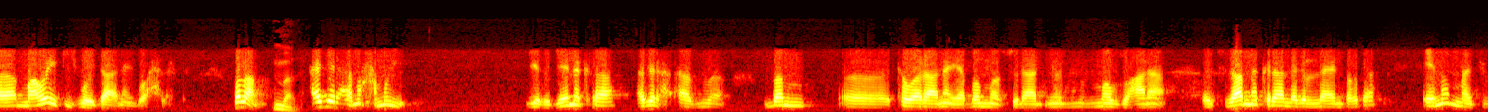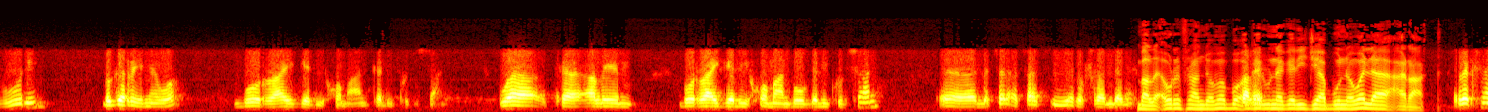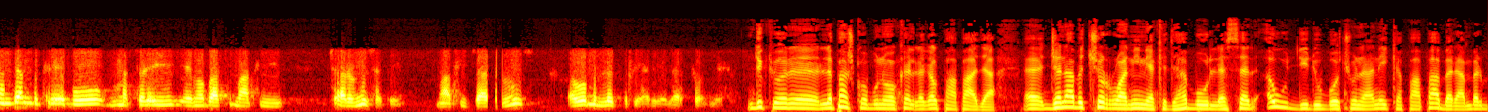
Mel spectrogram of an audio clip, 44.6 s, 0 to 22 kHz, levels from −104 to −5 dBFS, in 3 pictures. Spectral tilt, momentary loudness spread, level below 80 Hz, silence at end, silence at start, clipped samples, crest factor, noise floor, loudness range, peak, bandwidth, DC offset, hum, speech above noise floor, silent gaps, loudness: -7.5 dB/octave; 14 LU; -60 dBFS; 0 s; 0 s; under 0.1%; 20 dB; -64 dBFS; 5 LU; 0 dBFS; 9.6 kHz; under 0.1%; none; 43 dB; none; -22 LUFS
